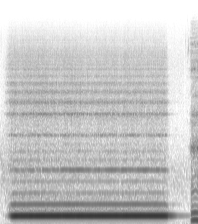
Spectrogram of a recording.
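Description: A single low, steady hooting tone from blowing across an empty soda bottle, held for about three seconds with a breathy hiss, then cut off and followed by a brief wavering sound.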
